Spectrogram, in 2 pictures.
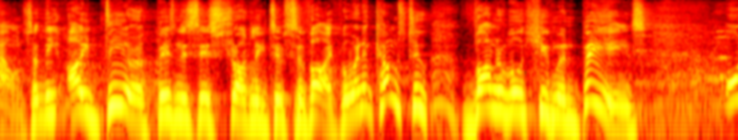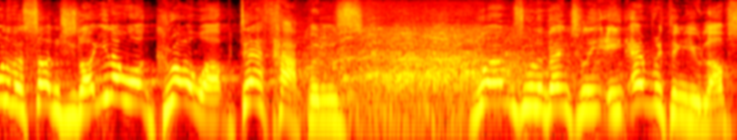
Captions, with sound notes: at the idea of businesses struggling to survive. But when it comes to vulnerable human beings, all of a sudden, she's like, "You know what? Grow up, death happens." (AUDIENCE LAUGHS) "Worms will eventually eat everything you love.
